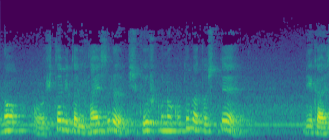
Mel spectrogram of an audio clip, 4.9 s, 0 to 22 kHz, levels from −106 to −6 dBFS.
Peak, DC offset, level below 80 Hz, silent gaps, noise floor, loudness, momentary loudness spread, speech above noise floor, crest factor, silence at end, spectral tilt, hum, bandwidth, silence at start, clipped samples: -6 dBFS; under 0.1%; -70 dBFS; none; -43 dBFS; -24 LUFS; 20 LU; 20 dB; 18 dB; 0 s; -7.5 dB/octave; none; 10.5 kHz; 0 s; under 0.1%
